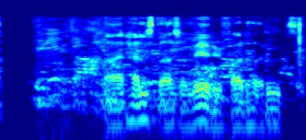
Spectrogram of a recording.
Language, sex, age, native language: Icelandic, male, 14, Icelandic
